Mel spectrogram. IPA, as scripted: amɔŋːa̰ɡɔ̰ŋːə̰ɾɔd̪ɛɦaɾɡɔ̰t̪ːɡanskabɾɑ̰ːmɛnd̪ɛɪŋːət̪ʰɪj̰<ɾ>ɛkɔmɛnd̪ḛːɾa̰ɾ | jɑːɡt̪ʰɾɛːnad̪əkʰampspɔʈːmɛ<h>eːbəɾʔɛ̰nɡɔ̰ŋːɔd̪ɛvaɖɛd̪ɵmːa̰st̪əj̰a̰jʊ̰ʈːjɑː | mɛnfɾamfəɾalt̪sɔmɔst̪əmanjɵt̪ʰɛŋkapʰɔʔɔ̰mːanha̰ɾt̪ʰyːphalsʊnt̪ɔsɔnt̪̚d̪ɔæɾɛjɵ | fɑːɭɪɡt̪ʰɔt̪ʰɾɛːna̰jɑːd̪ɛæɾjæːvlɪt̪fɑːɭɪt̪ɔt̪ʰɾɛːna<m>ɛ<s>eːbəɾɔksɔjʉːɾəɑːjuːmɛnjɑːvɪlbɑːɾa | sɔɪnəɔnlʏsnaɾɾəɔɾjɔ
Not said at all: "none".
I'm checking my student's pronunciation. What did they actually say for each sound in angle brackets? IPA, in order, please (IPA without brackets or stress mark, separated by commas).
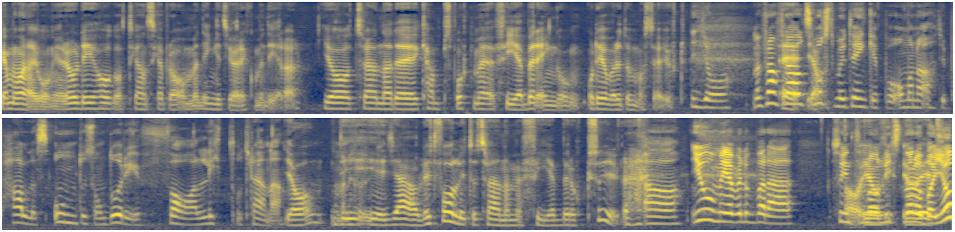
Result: ɾ, f, m, f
